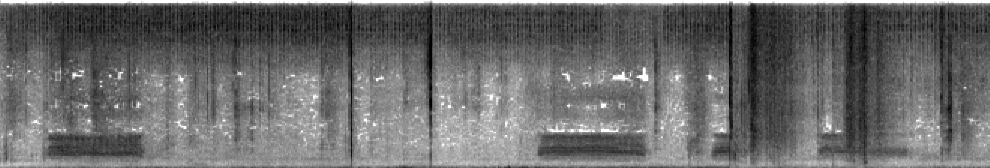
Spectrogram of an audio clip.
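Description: Soil scrapes and crumbles under a hand hoe.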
